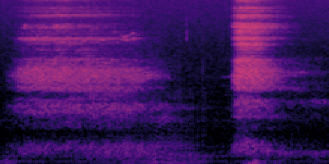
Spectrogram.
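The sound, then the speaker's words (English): A deep breath, heard as a soft airy sigh, very quiet and hissy, with one fuller exhale swelling briefly near the end. “So I'm going to take a breath with all of that, because I just dumped a whole lot of me on you.”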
